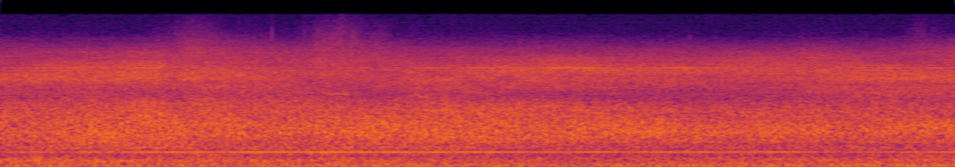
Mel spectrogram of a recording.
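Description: An EasyJet airliner arrives at Newcastle, its engine roar a steady, fairly quiet wash of broad noise with a thin whine held throughout, alone without voices.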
